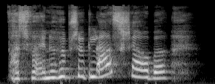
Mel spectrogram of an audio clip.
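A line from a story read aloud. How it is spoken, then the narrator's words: Little girl calling out. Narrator (German): rief die Kleine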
